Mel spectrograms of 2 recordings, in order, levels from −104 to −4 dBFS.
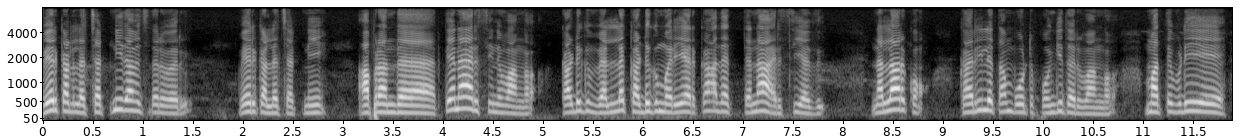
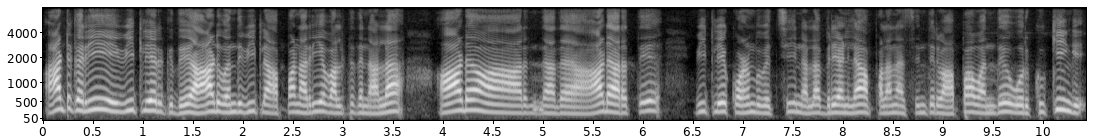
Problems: background sounds at intervals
